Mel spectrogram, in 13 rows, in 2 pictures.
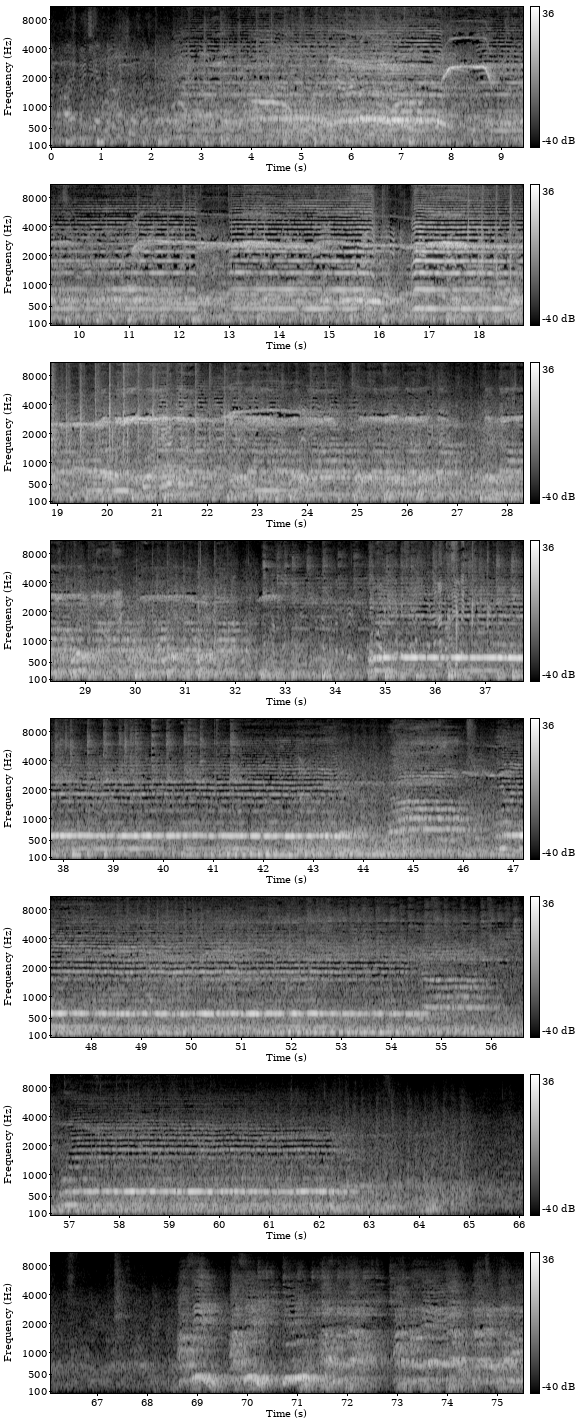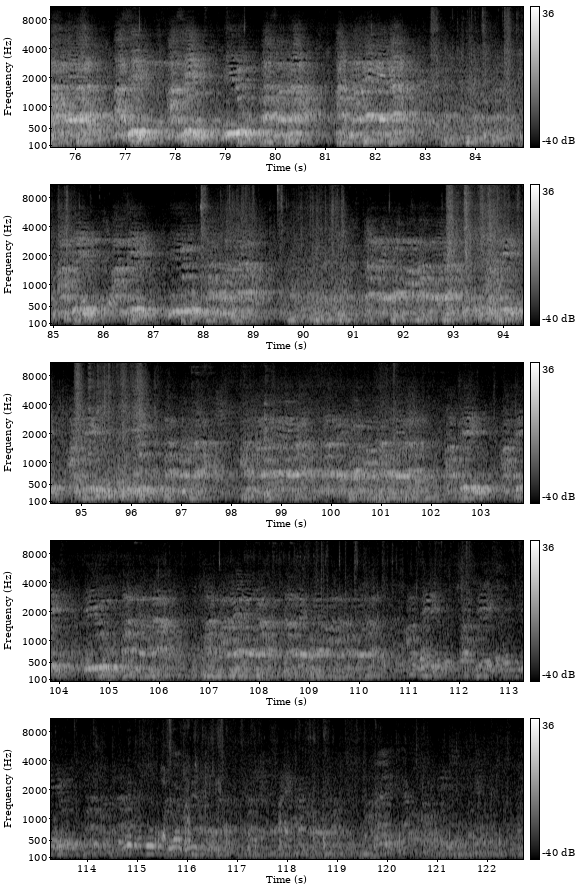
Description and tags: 20120329 strike.06.closeup
people shouting slogans against the government during a demonstration. Recorded in Seville on March 29th 2012, a day of general strike in Spain. Soundman OKM mic capsules into PCM M10 recorder
capitalism, crowd, field-recording, manifestation, people, protest, rights, slogan, spain, spanish, street, strike, worker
